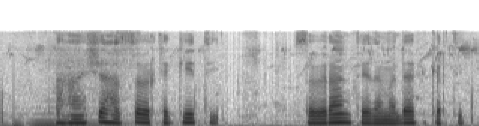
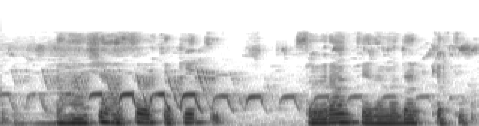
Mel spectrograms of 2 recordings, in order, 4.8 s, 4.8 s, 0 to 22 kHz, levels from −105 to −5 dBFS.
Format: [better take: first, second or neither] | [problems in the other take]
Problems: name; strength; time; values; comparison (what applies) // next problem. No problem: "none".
first | noise reduction (classical method WPE with log-MMSE)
